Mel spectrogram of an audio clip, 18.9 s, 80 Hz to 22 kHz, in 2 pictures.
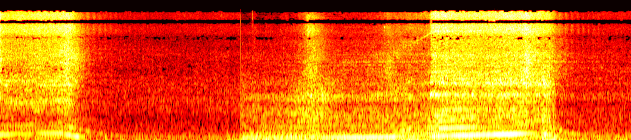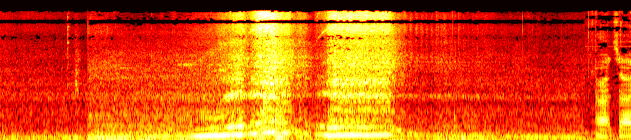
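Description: Ford XR6 Turbo engine revving in repeated rising bursts, climbing in pitch, then dropping back before revving again, loud and close, with voices talking in the background between runs.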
